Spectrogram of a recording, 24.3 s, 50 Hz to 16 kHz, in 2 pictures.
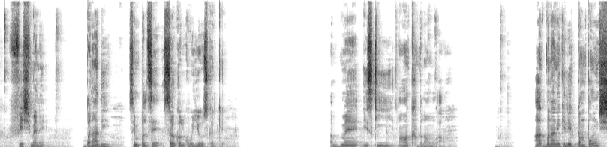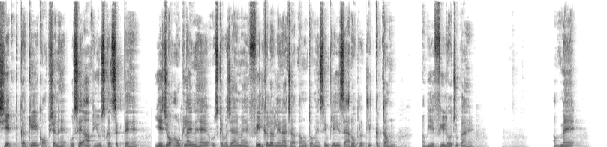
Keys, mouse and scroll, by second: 6.0 click, 7.0-7.3 alt+scroll up 1, 8.4 click, 9.9-12.1 alt+shift+drag, 19.6 click, 21.3 alt+scroll up 1, 22.9 click.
